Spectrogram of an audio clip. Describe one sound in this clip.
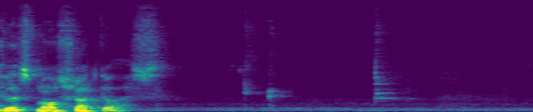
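Liquid pours from a bottle into a small glass.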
